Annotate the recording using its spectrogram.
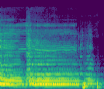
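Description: String instruments, guitar with fiddle, playing the closing chord of a live country song. A last chord is struck about half a second in, there is a short thump near the end, and the sound then dies away.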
